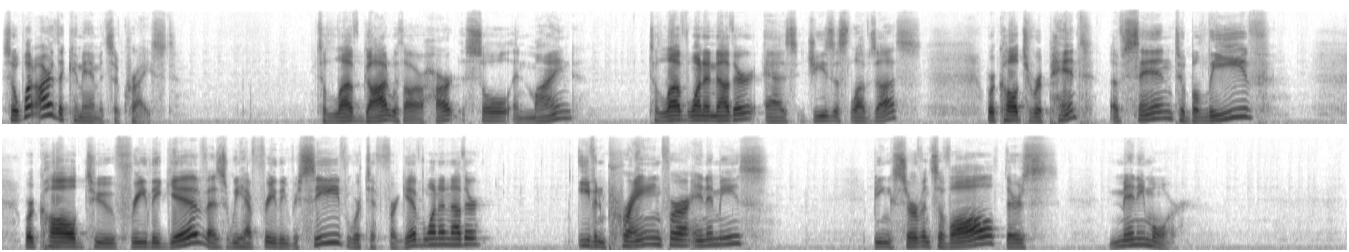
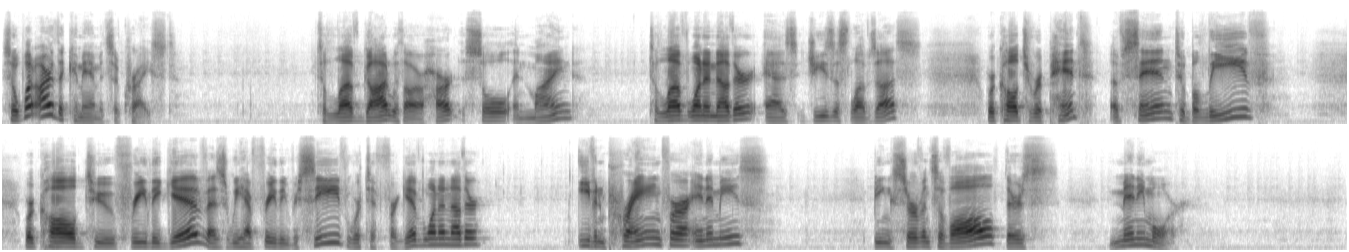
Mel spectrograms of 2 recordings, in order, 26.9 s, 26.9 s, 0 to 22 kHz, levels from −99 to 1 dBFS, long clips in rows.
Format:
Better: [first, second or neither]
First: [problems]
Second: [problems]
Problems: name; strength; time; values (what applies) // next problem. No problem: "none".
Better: first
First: none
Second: thin; very slightly; fading below 550 Hz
